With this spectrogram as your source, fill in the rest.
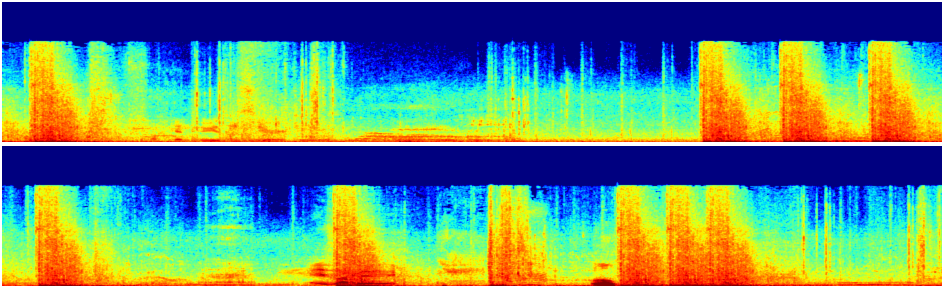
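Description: A pistol fires loud, sharp shots in quick bursts.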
